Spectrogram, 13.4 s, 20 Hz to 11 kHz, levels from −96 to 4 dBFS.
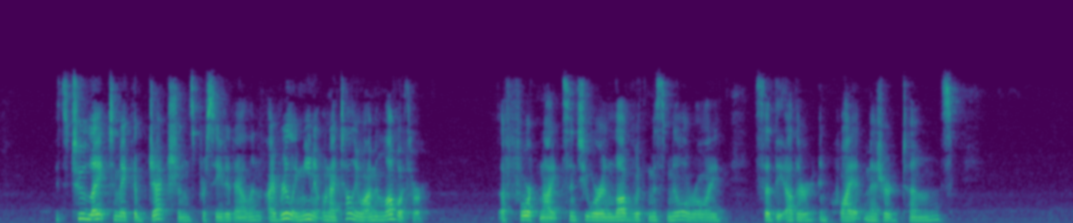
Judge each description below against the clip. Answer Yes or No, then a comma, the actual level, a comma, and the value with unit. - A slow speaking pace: No, average, 170 wpm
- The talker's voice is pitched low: No, medium, 175 Hz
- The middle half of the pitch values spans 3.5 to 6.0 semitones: No, narrow, 2.6 semitones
